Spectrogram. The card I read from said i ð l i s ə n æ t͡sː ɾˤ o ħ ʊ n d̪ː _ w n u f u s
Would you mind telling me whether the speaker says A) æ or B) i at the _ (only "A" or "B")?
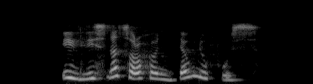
A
